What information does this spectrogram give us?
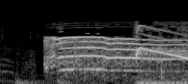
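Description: A cat meows in one long, loud, drawn-out call whose pitch slides downward near the end, over a low background rumble.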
